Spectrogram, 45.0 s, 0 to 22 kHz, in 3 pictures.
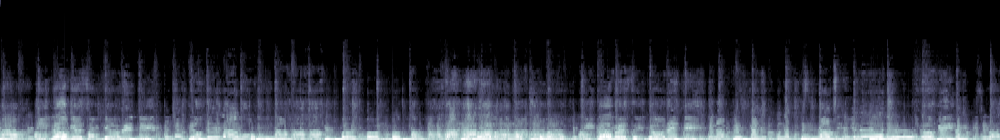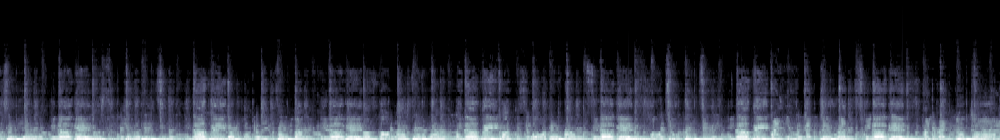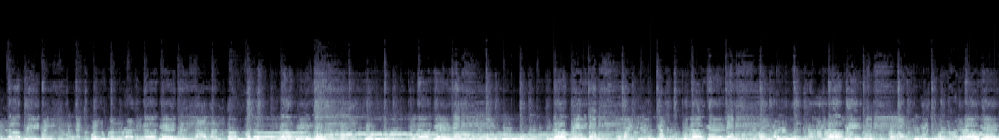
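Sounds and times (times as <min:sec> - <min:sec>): afrobeat band playing: 0:00.0 - 0:44.9.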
